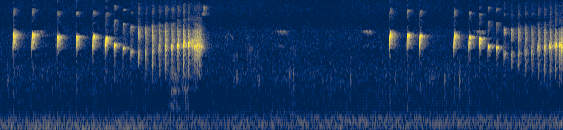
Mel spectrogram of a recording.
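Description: Fork-tailed flycatcher calls: sharp, high chattering notes that speed up into a buzzy trill, pause for about two seconds, then start again. The calls are clear against a quiet background, with no voices.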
